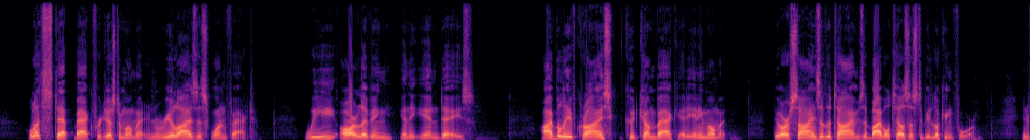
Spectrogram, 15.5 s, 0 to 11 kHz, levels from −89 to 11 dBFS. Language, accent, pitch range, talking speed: English, American, 120-160 Hz, 170 wpm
